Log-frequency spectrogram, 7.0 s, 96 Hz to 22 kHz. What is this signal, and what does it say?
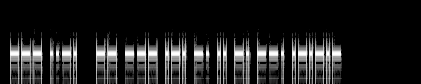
Morse code, heard as a keyed tone, about 25 wpm, 700 Hz. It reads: OF MORNING.
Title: A Sound Of Thunder 25wpm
